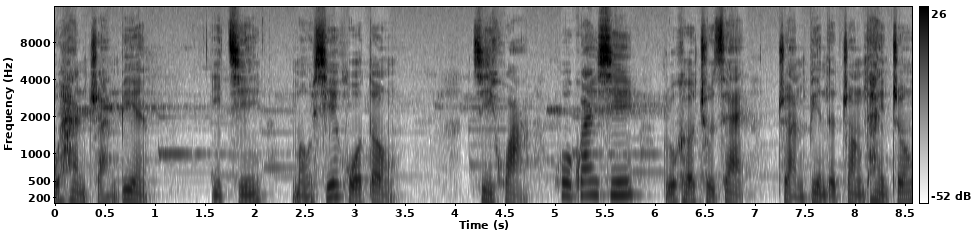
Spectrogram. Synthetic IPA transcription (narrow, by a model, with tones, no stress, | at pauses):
xa˥˩nʈ͡ʂwa˨˩npjɛ˥˩ni˨˩t͡ɕi˧˦mo˨˩ʊɕjɛ˥xwɔ˧˥t̪ʊ˥˩ŋ | t͡ɕi˥˧xwa̰˥˧xwɔ˥˩kwa˦nɕi˥ɻu˧˥xɤ˧˥ʈ͡ʂʰu˨˩t͡sa˥˩ɪ | ʈ͡ʂwa˨˩npjɛ˥˩nd̪ə˩ʈ͡ʂwɑ˥˧ŋt̪ʰa˥˩ɪʈ͡ʂʊ˥ŋ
